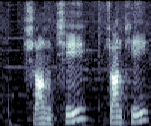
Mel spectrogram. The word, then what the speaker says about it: Shang-Chi: Shang-Chi, that's how it's pronounced, the Kung Fu Master, and a combo pack, Cloak and Dagger.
